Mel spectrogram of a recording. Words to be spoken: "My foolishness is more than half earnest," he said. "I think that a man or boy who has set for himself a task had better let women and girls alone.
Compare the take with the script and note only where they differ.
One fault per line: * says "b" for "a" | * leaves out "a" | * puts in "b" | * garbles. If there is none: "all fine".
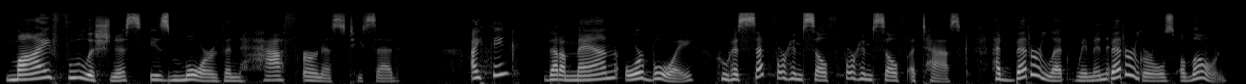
* puts in "for himself"
* says "better" for "and"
